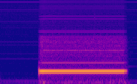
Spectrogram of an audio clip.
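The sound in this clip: A single steady ringback tone on a telephone line while calling someone back. One sustained, even, mid-pitched beep lasting about a second, heard alone.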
